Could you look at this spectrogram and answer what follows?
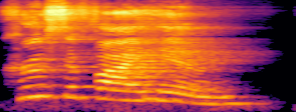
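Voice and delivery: loud, high, drawn-out shout; crowd's scream. Acted. Mob calling for Christ's death in a poem, screaming. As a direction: shout it out as a mob's demand. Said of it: "they're screaming in my face".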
